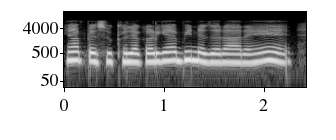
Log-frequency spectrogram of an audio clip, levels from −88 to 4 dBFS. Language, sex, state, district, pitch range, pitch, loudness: Hindi, female, Jharkhand, Garhwa, 250-280 Hz, 260 Hz, -12 LUFS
